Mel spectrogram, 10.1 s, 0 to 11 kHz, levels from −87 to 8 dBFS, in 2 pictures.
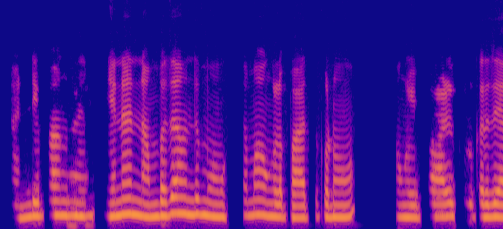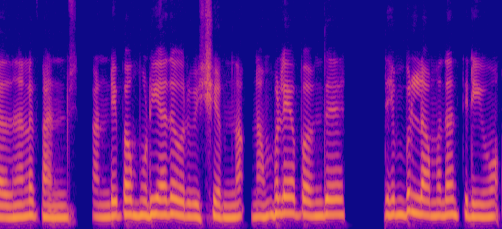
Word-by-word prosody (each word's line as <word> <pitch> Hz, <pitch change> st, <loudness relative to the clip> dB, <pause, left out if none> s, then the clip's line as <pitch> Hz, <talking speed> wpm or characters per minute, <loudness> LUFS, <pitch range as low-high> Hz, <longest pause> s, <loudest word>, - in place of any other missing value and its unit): கண்டிப்பாங்க. 195 Hz, +4 st, -1 dB, 0.4 s
ஏன்னா, 215 Hz, +3 st, +3 dB, 0.2 s
நம்ப 185 Hz, +2 st, +1 dB
தான் 230 Hz, 0 st, +3 dB
வந்து 215 Hz, +1 st, +1 dB
மொத்தமா 195 Hz, +3 st, -4 dB
அவுங்கள 190 Hz, -3 st, 0 dB
பாத்துக்கணும், 175 Hz, +1 st, -1 dB, 0.4 s
அவுங்களுக்கு 175 Hz, -1 st, -3 dB
பால் 180 Hz, +1 st, 0 dB
குடுக்குறது 180 Hz, 0 st, -2 dB
அதனால 180 Hz, +4 st, +1 dB
கண் 170 Hz, -1 st, +2 dB, 0.4 s
கண்டிப்பா 195 Hz, +4 st, +2 dB
முடியாத 215 Hz, +2 st, +3 dB
ஒரு 185 Hz, -, 0 dB
விஷயம் 170 Hz, +1 st, 0 dB
தான். 190 Hz, -, -4 dB
நம்பளே 225 Hz, +5 st, +2 dB
அப்போ 210 Hz, 0 st, 0 dB
வந்து, 215 Hz, +2 st, +2 dB, 0.5 s
தெம்பு 215 Hz, +4 st, +2 dB
இல்லாமதான் 205 Hz, -1 st, +1 dB
திரிவோம். 185 Hz, 0 st, 0 dB
190 Hz, 145 wpm, -22 LUFS, 180-210 Hz, 0.5 s, ஏன்னா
